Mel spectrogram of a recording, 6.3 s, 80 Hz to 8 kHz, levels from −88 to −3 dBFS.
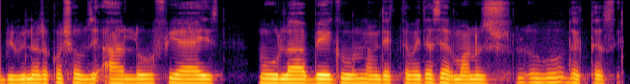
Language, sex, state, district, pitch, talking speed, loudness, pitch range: Bengali, male, Tripura, West Tripura, 135 Hz, 125 wpm, -16 LUFS, 130-140 Hz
